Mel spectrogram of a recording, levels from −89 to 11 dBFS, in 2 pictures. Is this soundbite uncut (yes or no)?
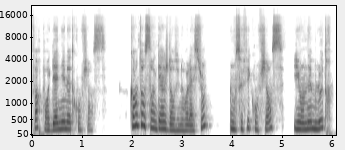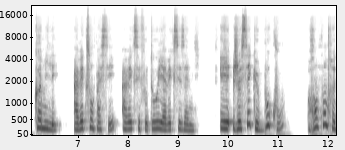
no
